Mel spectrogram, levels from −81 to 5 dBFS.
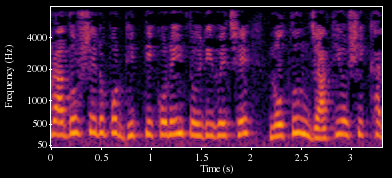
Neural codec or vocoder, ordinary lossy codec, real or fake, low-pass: none; Opus, 64 kbps; real; 7.2 kHz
